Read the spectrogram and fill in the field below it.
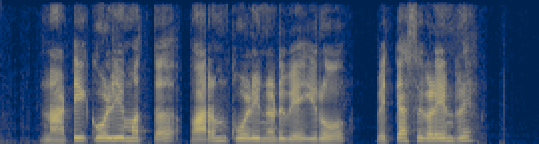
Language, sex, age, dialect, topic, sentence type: Kannada, male, 46-50, Dharwad Kannada, agriculture, question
